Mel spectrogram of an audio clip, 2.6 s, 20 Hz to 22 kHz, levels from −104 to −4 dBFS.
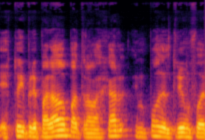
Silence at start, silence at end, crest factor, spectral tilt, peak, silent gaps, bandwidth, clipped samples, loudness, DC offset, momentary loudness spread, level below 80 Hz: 0 s; 0 s; 16 dB; -8 dB/octave; -2 dBFS; none; 9 kHz; under 0.1%; -19 LUFS; under 0.1%; 8 LU; -56 dBFS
